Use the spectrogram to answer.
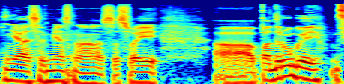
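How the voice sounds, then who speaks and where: A man talks at a medium pitch as noticeable noise runs behind him. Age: 20s. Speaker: marketing agency director. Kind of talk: interview.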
